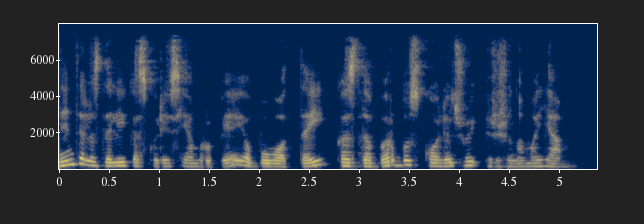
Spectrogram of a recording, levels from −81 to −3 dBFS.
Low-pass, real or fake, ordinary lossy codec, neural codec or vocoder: 7.2 kHz; real; AAC, 48 kbps; none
